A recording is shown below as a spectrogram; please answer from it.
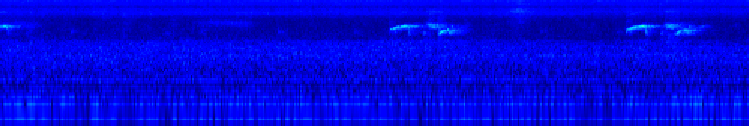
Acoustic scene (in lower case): park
